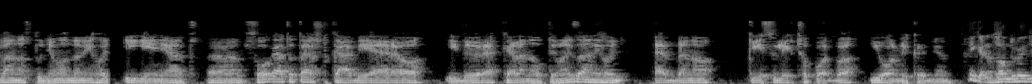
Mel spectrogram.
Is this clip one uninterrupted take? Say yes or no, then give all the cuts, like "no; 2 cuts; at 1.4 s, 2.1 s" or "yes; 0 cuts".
no; 1 cut; at 1.1 s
